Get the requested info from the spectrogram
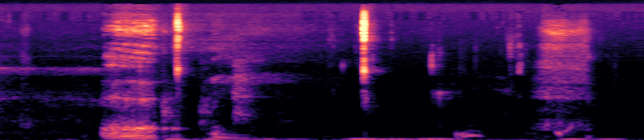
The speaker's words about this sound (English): Damn. I shouldn't burp in the mic, I guess.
